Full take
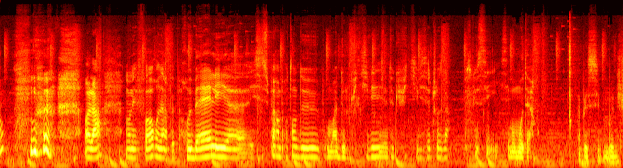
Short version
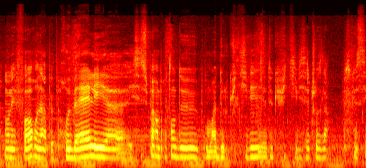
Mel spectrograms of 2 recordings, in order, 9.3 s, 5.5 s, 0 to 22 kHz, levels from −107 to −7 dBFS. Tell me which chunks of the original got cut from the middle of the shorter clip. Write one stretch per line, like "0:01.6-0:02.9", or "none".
none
